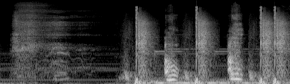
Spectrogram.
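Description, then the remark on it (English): After a brief quiet hiss, a run of dull punching thuds and slaps lands in an uneven tapping rhythm, some blows short and some spaced out: punches tapping out Morse code. “I'll punch in Morse code.”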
